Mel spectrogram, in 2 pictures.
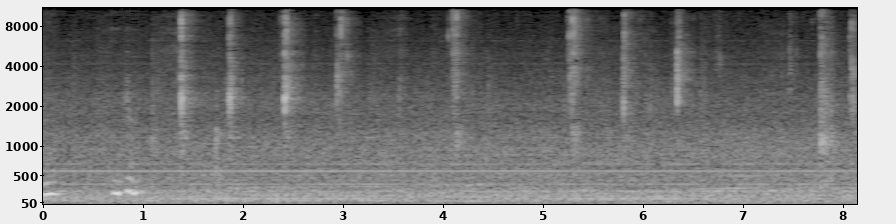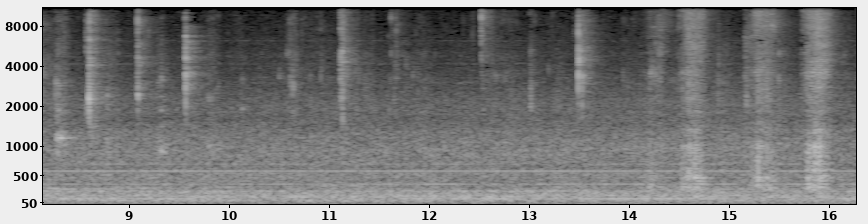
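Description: Eating sounds of cold noodle soup: scattered small wet clicks of chewing and chopsticks in a glass bowl, then noodles slurped in several short pulls near the end.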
